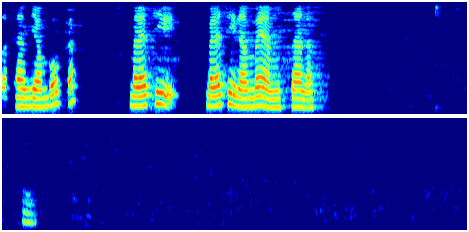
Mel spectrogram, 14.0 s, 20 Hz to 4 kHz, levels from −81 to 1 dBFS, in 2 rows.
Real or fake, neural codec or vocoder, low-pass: real; none; 3.6 kHz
